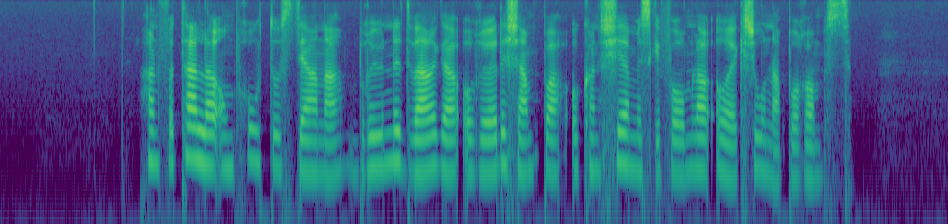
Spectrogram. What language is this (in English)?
Norwegian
